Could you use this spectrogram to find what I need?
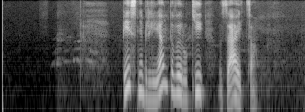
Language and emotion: Russian, positive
